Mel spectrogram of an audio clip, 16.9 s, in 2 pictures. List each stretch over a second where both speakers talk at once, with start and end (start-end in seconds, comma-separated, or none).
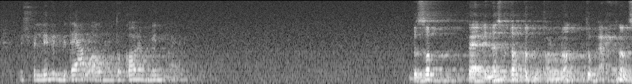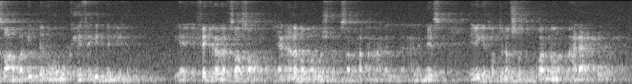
none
